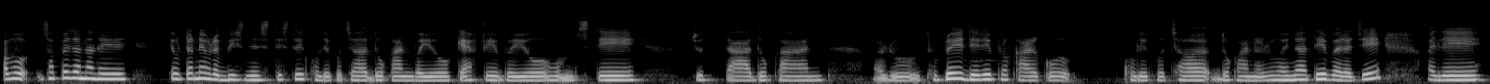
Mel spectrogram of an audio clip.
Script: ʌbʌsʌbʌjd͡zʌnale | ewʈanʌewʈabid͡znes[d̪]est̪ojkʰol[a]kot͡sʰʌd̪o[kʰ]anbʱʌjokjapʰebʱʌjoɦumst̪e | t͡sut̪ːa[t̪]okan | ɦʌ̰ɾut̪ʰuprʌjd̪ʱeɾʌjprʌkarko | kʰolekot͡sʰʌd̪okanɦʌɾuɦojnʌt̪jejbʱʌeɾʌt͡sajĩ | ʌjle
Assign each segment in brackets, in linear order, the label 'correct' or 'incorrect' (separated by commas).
incorrect, incorrect, incorrect, incorrect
